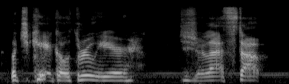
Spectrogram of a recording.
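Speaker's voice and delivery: fantasy hobgoblin creature voice. Voicing a hobgoblin who, with a bandit, spots the players; hobgoblin voice. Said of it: "This is a hobgoblin voice".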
